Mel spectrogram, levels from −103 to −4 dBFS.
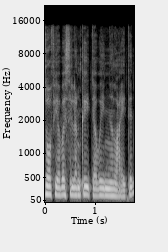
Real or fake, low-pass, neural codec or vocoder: real; 14.4 kHz; none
